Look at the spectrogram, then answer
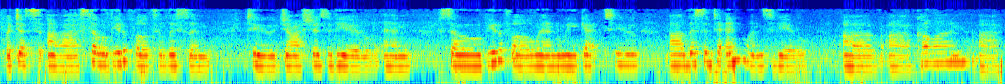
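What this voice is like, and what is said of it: Hoarse, quiet voice. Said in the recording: “I'm recovering from a little laryngitis, so I can't project my voice too much.”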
